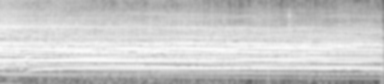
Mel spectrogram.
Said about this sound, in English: Everybody clap for us. That's goals right there.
